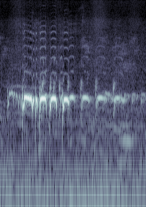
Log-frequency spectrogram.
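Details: Local zebra dove, a keen singer, gives a quick, loud run of rolling coos that softens into more widely spaced notes at the same pitch.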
